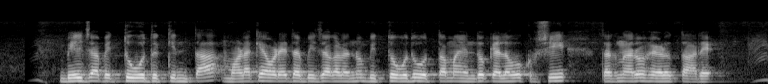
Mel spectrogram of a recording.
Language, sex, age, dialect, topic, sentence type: Kannada, male, 18-24, Mysore Kannada, agriculture, statement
